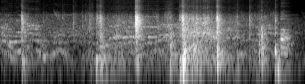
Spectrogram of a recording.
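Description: Irregular thuds of bare feet and hands landing on a paper sheet laid over a carpet, about six in the space of a few seconds as the hopscotch-style course is hopped through, with faint voices in the background.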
